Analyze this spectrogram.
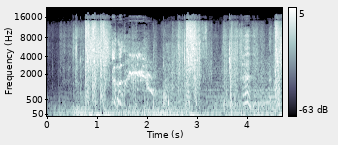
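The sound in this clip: Gunfire during a film scene of soldiers storming a village house held by a guerrilla rebel: several sharp, heavy bursts cut through a dense, loud wash of action sound.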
